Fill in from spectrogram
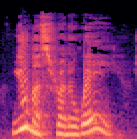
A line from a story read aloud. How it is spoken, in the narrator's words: she cried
